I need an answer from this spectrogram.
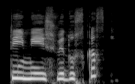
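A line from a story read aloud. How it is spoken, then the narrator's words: Plain. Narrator (Russian): спросил Сашка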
